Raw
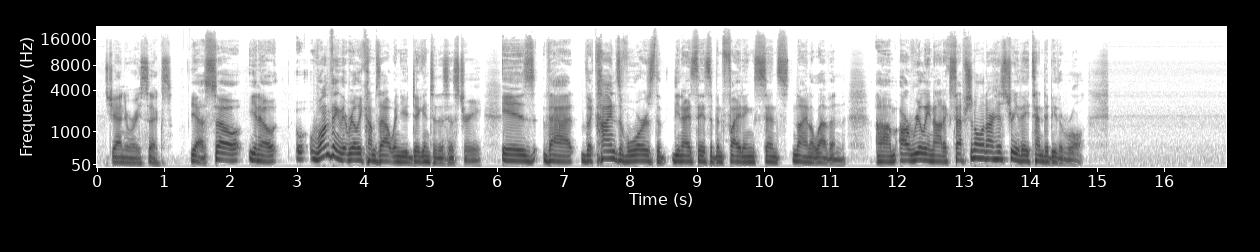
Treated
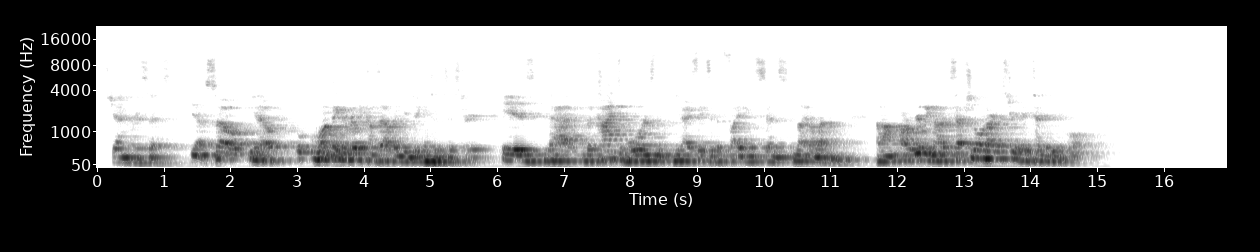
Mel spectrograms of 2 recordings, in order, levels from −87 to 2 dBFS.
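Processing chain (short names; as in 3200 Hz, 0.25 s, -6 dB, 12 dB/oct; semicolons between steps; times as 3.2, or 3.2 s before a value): chorus voices 2, 1.5 Hz, delay 13 ms, depth 3 ms; spring tank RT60 2 s, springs 36/41 ms, chirp 30 ms, DRR -2 dB; spectral expander 2.5:1; gain +5.5 dB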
